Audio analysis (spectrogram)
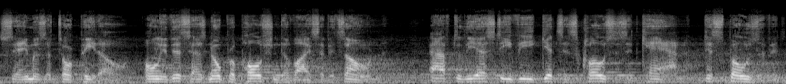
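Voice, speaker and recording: An actor playing a stern older military commander, with a measured, grave, authoritative way of briefing in a video game. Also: male voice, mid-range voice, animated, lightly acted. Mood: businesslike. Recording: long echoing reverb, music underneath.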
